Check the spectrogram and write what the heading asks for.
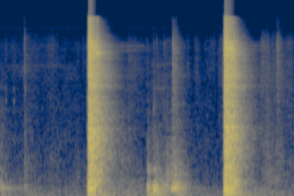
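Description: Pneumatic flooring nailer struck with a mallet, firing twice about two seconds apart, driving fasteners through a white oak floorboard. Each firing is a loud, sharp bang that fades off; between them come two softer knocks as the nailer is set on the board again.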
